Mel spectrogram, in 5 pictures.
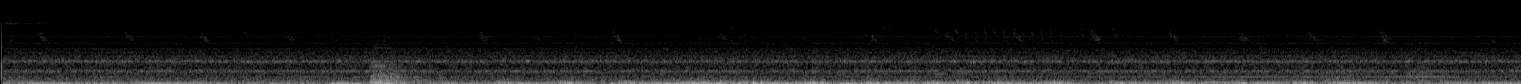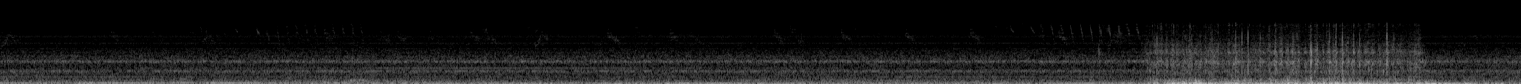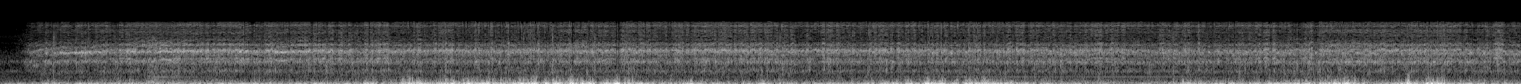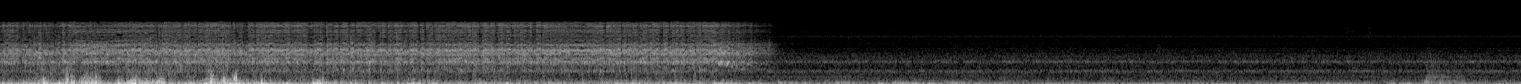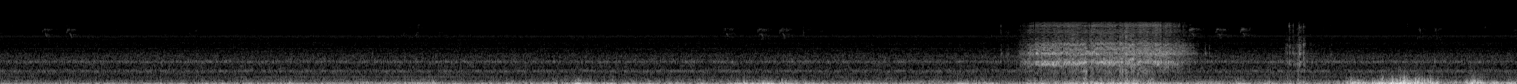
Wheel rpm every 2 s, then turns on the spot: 0, 0, 0, 0, 0, 0, 0, 0, 0, 0, 0, 0, 0, 20, 30, 80, 160, 160, 160, 160, 160, 160, 160, 160, 160, 160, 80, 0, 0, 0, 0, 0, 0, 0, 0, 40, 40, 0.
26-30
